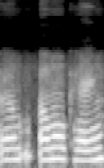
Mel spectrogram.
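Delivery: soft, sad, downhearted little voice. A caller on a call-in show answers the host, in a sad voice. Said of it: "You sound sad".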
